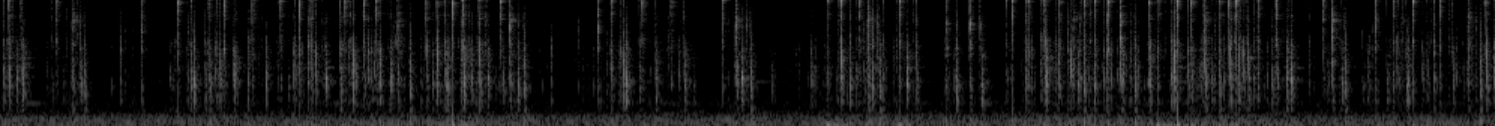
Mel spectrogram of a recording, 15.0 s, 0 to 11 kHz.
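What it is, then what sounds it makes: Plastic mechanical keyboard. Fingertips with long nails type continuously on a pink backlit mechanical keyboard with round plastic keycaps. A steady stream of quick, bright, crisp clicks with almost no ring, broken by brief pauses around 5.5 and 8 seconds, over a faint low hum.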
